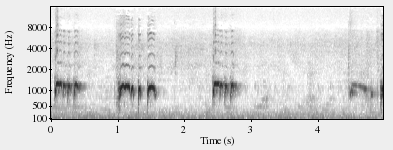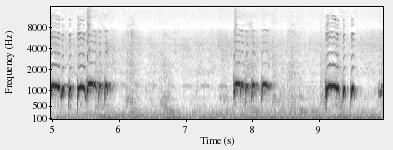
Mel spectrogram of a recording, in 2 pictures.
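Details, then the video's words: Local zebra dove singing actively to draw answering rivals: clipped phrases of two to four bubbling coos repeated irregularly, with one longer sliding phrase midway, over faint low background noise. "Perkutut lokal gacor menarik perhatian lawan langsung pada nyaut semuanya"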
